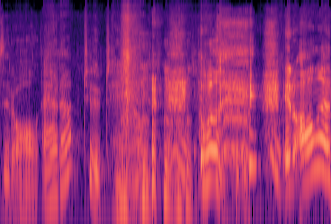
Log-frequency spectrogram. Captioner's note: laughter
